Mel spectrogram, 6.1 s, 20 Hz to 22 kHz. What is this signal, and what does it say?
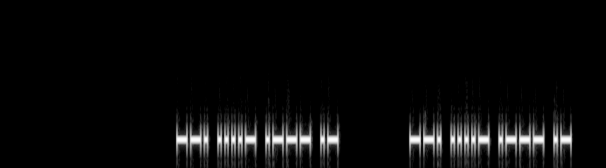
Morse code, heard as a keyed tone, about 36 wpm, 700 Hz. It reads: G4JA G4JA
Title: DXCC-100 Call Signs - 4 Characters - Repeated 2x - 35wpm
